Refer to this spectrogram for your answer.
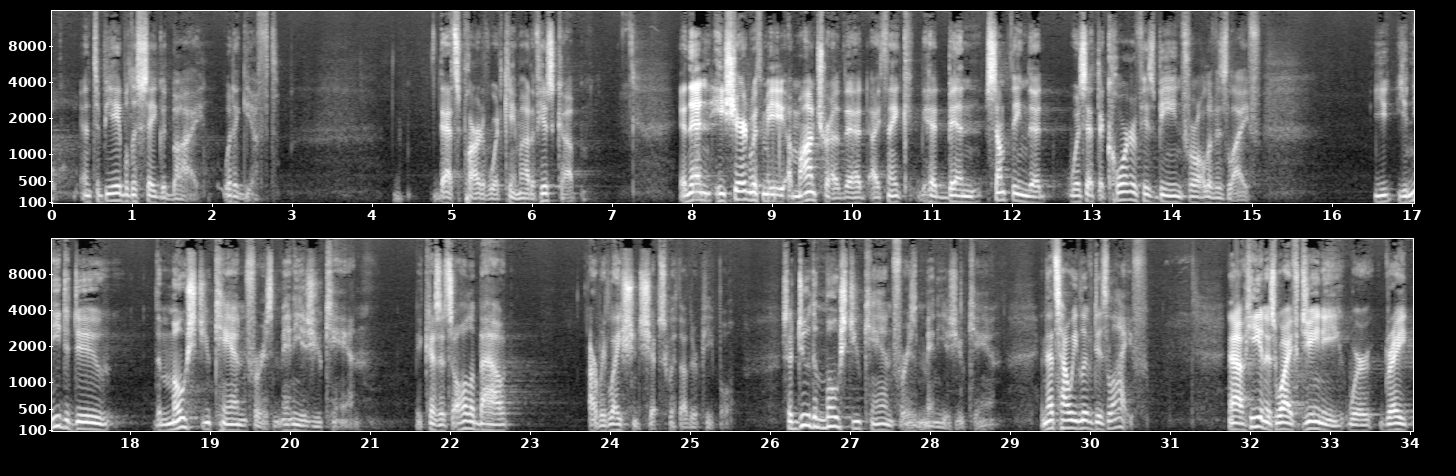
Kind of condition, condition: setting, large echoing room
